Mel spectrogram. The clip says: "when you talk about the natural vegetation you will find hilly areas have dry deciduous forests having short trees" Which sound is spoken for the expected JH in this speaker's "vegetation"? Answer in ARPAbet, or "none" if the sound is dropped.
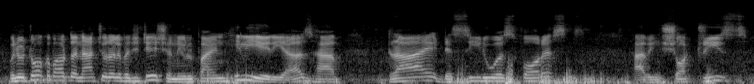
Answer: JH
